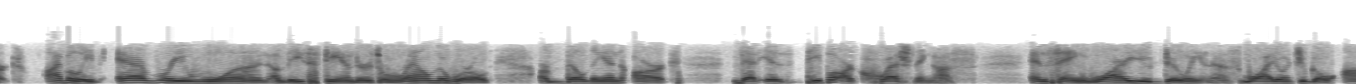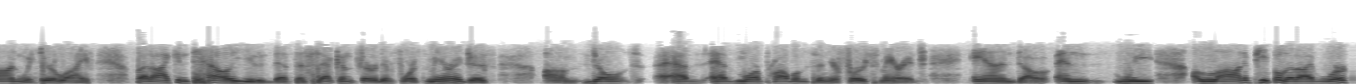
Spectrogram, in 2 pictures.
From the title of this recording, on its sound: CONFERENCE CALL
